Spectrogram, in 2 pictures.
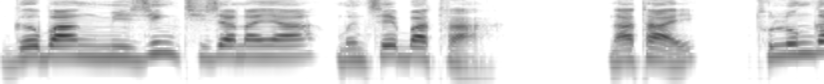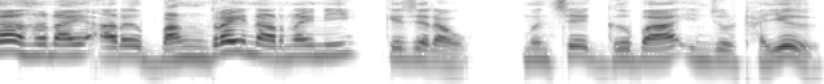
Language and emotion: Bodo, angry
